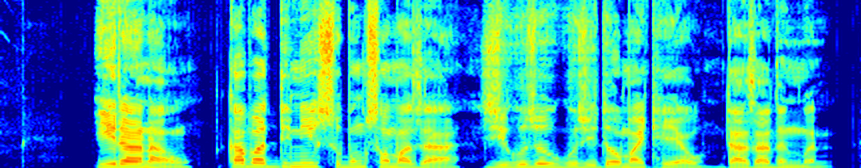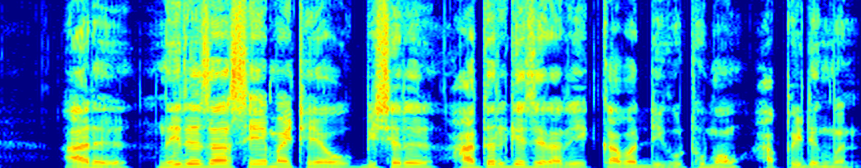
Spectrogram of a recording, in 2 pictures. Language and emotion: Bodo, neutral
